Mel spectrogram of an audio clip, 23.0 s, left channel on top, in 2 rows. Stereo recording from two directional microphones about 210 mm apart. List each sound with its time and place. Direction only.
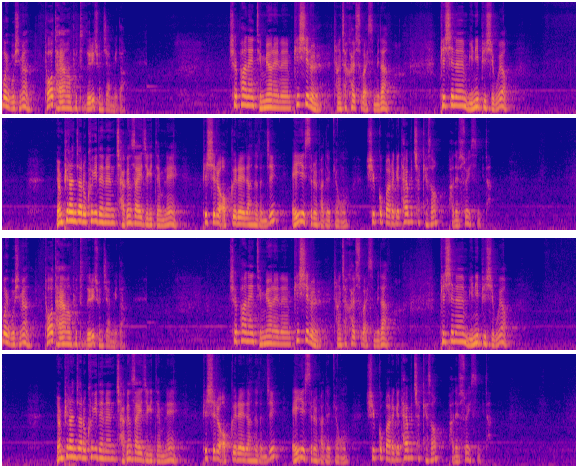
0.0 s speech: centre (ahead or behind)
3.5 s a sound: 10° left (ahead or behind)
4.5 s speech: 20° left (ahead or behind)
12.1 s speech: 15° left (ahead or behind)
